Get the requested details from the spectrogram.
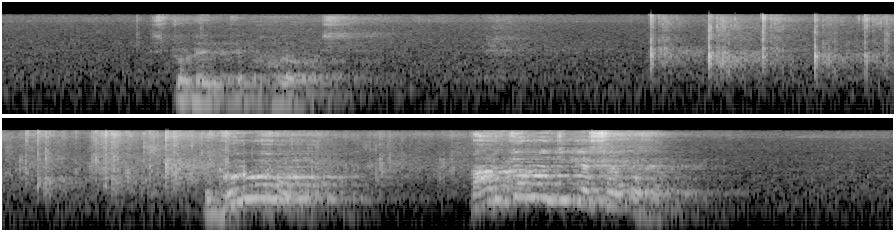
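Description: A man speaks forcefully into a microphone over a loudspeaker.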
